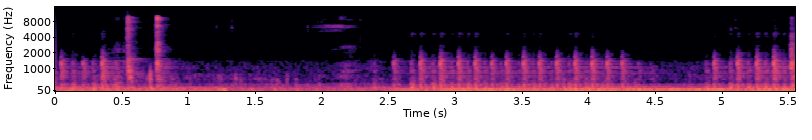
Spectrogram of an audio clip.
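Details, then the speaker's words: 2014–2020 Jeep Compass: quick run of light clunks over low engine idle, the well-known clunking noise caused by play/slack in a ball joint worn from miles or wear; replacing the ball joint solves it. "There's a lot of slack, so therefore it clunks. You can hear, you can see the slack. That's the famous clunking noise, guys."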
